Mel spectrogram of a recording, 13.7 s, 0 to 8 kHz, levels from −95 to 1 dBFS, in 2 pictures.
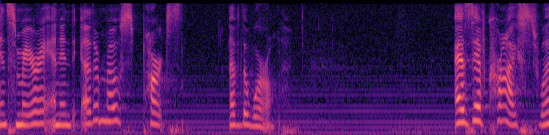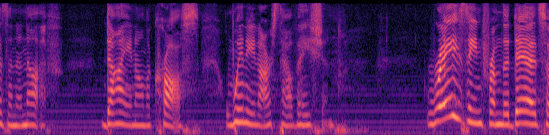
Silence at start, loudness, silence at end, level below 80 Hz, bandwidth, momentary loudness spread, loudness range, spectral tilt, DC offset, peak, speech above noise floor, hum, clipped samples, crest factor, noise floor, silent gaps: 0 s; -29 LUFS; 0 s; -56 dBFS; 7.6 kHz; 17 LU; 10 LU; -3 dB/octave; under 0.1%; -6 dBFS; 30 dB; 60 Hz at -60 dBFS; under 0.1%; 24 dB; -59 dBFS; none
